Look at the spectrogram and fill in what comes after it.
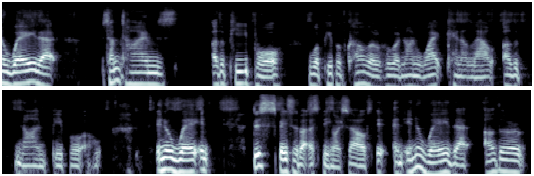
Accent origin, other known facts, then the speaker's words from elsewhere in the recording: Vietnam; moved away; I'm still from Vietnam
